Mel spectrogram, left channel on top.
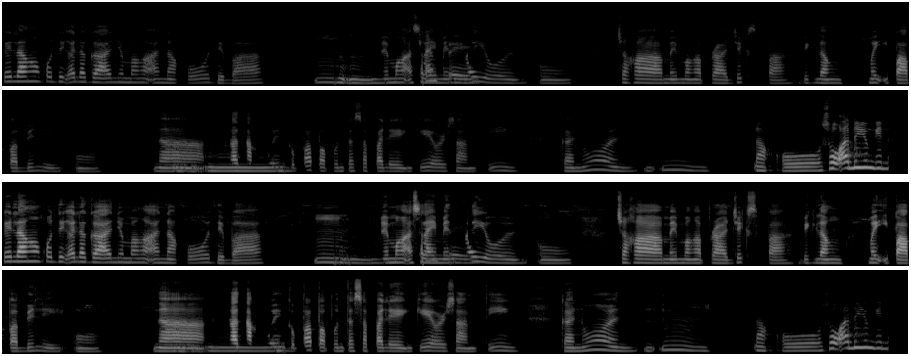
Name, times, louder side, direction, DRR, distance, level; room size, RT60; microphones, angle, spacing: voice 1, 0.0-2.6 3.1-3.5 3.8-8.4 8.7-10.1 10.6-16.1, right 8 dB, 55° right, 0.3 m, -41 dB
sound 1, 1.4-10.9, right 11 dB, 80° right, 5.2 m, -68 dB
voice 2, 3.3-3.9 4.2-4.8 10.8-12.0 16.6-17.9, left 5 dB, 80° left, 0.7 m, -41 dB
head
